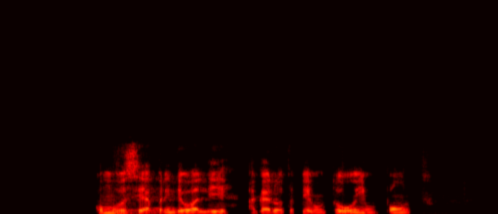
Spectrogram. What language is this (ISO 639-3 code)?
por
